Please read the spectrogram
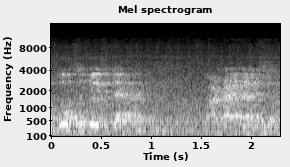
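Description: A man speaking into a microphone, talking in phrases with short breaks.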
